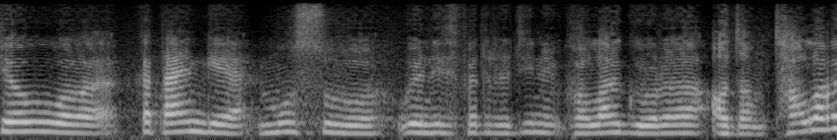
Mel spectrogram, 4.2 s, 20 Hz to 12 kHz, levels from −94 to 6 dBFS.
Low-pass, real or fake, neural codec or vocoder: 10.8 kHz; fake; codec, 16 kHz in and 24 kHz out, 0.4 kbps, LongCat-Audio-Codec, fine tuned four codebook decoder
